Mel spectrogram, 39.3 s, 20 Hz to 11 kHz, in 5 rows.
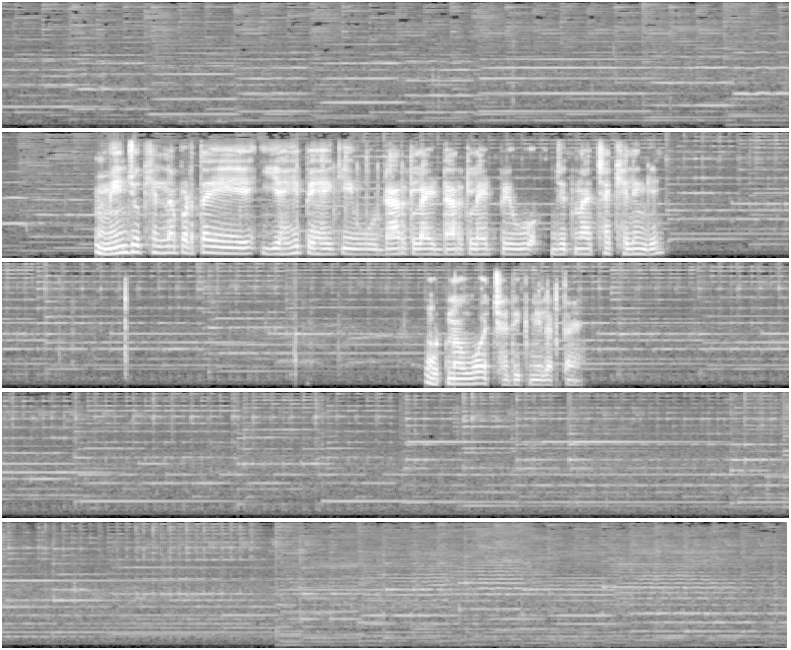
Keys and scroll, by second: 1.1 ctrl+-, 4.3 ], 9.4 ctrl+-, 10.2 space, 11.1 ctrl+alt+z, 12.8 ctrl+-, 13.6 ], 15.2 ], 16.3 space, 18.0 ctrl+-, 18.7 space, 21.2 ctrl+alt+z.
